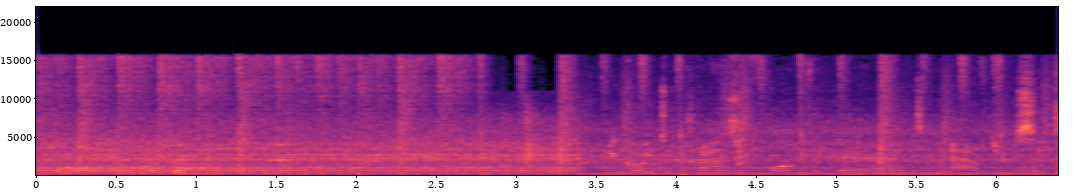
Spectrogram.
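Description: A passenger train heard from inside its carriage while moving: a steady running rumble and rattle with scattered clicks from the wheels and car. About three seconds in it turns to a deeper, heavier rumble.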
